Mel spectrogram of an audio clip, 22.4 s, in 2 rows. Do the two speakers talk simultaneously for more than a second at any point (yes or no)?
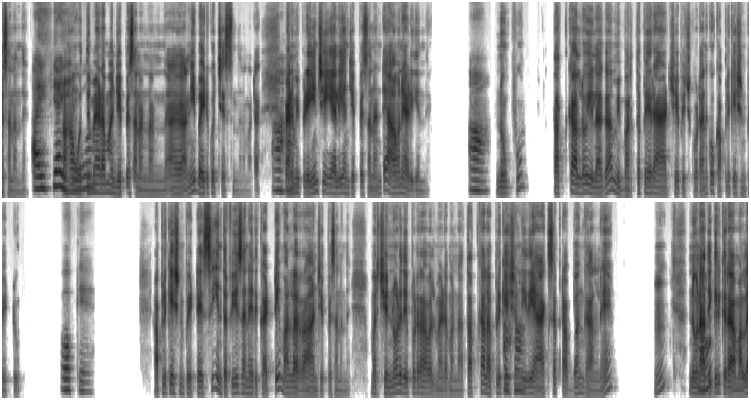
no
